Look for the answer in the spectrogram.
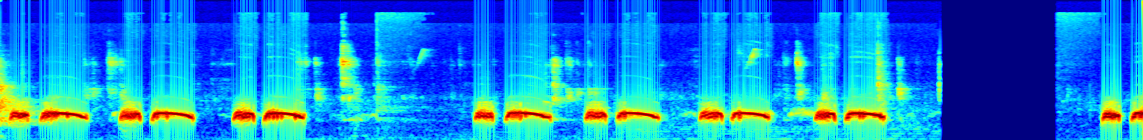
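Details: Spotted doves, male and female, cooing to lure wild doves and train decoy birds. Paired hollow coos repeat in bursts of four to five pairs, with a pause midway, a faint chirp or two and a quiet ending.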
